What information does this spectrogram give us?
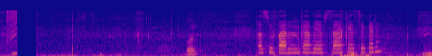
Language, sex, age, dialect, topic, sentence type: Hindi, male, 31-35, Kanauji Braj Bhasha, agriculture, question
